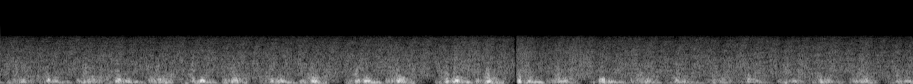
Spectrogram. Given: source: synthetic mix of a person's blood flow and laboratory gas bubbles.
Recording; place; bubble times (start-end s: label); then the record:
Doppler ultrasound of blood flow; precordium
no bubbles
From the record:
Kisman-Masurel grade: 000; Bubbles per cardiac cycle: 0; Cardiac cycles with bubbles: 0%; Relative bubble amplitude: no bubbles discernible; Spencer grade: 0 (complete lack of bubble signals)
